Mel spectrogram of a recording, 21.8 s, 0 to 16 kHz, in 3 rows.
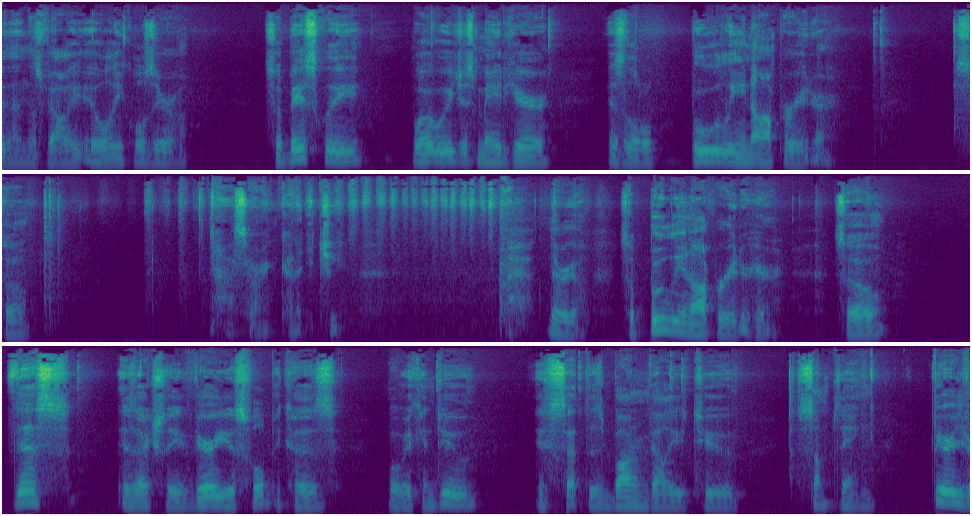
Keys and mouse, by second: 3.1-6.2 drag, 6.4-8.3 drag, 14.9-16.9 drag.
